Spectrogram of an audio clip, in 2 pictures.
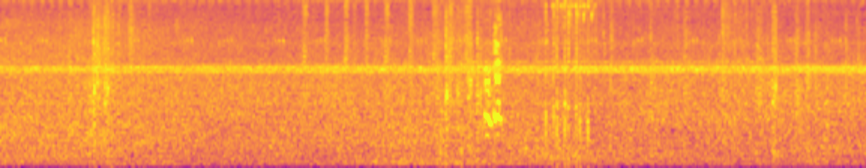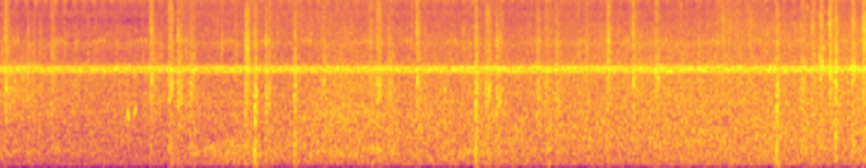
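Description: Paws crunch softly through snow.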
